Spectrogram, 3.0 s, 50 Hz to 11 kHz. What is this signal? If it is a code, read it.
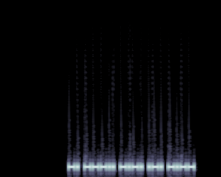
Morse code, heard as a keyed tone, about 46 wpm, 700 Hz. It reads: N8CRY
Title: USA Call Signs - 5 Characters - 45wpm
